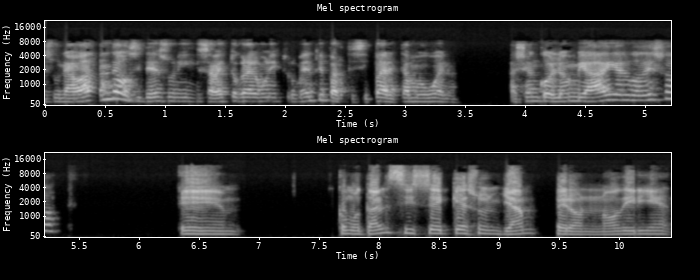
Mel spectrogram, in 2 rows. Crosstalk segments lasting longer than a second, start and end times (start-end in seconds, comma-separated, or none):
none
